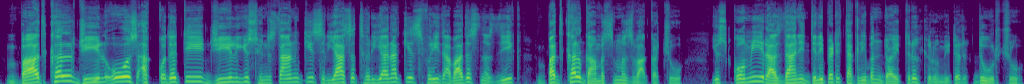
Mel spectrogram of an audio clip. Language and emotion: Kashmiri, neutral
